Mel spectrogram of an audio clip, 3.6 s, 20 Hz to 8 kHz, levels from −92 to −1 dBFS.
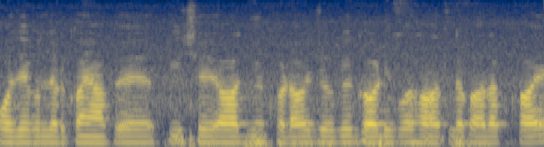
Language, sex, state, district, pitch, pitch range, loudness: Hindi, male, Haryana, Jhajjar, 130 Hz, 125-130 Hz, -19 LUFS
